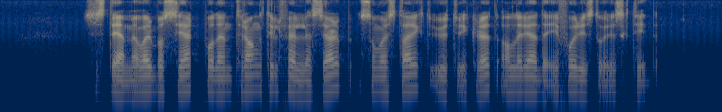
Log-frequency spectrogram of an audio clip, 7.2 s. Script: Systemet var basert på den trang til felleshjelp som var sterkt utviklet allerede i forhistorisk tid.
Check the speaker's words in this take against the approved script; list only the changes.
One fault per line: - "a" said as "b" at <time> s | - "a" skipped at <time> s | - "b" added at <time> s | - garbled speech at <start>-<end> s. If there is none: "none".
none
